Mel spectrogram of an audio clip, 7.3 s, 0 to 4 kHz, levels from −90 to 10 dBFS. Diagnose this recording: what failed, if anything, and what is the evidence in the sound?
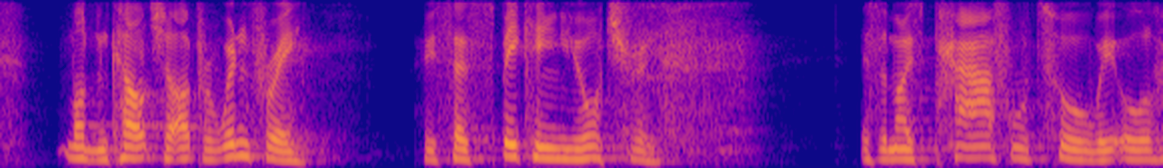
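Nothing failed: there is no evidence in the sound of any fault at any stage of the recording chain.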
